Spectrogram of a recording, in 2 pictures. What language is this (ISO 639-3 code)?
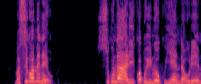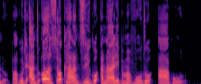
nya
